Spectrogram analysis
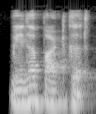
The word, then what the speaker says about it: Medha Patkar: Medha Patkar. That is how we pronounce her name.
